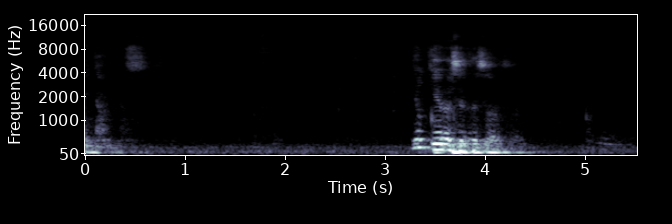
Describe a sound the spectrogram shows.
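An elderly man speaks with animation into a microphone, heard through loudspeakers.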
